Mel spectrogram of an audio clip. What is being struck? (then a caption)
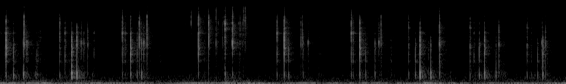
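Small beech-wood toy palette. Long acrylic nails tap and scratch the flat wooden back of a closed beech-wood toy eyeshadow palette. Quick bursts of dry, bright clicks are heard, with brief scratchy rasps between them. Each click stops dead, over a faint low hum.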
